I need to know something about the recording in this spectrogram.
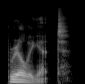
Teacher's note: most people pronounce with a Y sound near the end, as yet, brilliant.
